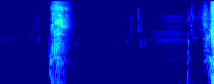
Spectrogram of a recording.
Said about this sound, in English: Sorry about the sneezing.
